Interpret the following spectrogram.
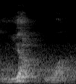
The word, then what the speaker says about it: Yahweh: The correct pronunciation of that name is Yahweh. Okay, so we are worshipers and we are imagers of the God called Yahweh.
